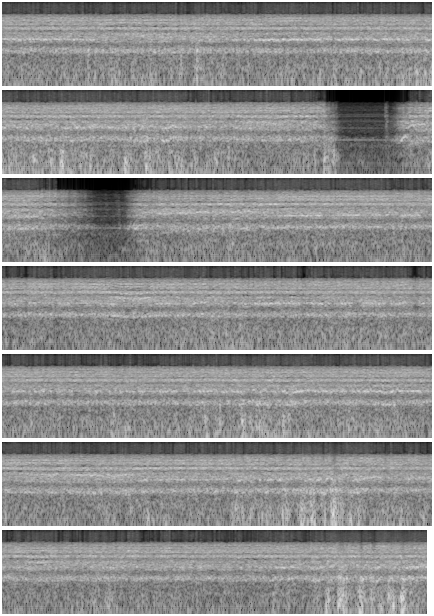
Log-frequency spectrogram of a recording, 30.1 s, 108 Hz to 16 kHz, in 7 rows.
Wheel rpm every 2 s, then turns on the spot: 230, 230, 230, 190, 80, 180, 230, 230, 240, 230, 230, 220, 240, 230, 230.
none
